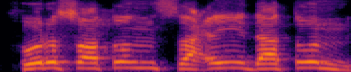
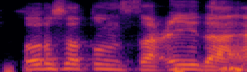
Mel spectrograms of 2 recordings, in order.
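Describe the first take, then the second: First: The last word ends with a full -tun ending. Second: The last word ends in a plain -a sound. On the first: The phrase continues without a stop. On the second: The speaker stops after the phrase. "কিন্তু যখন থামবেন তখন তো আরবরা এরকম সাঈদাতুন বলবে না, ফুরসাতুন সাঈদা বলবে।"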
